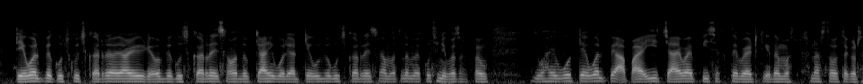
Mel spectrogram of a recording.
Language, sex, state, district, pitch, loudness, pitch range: Hindi, male, Bihar, Madhepura, 130 Hz, -35 LUFS, 130-135 Hz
